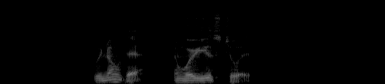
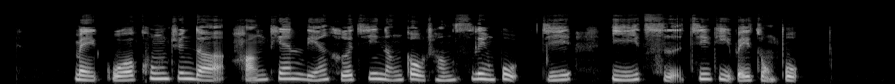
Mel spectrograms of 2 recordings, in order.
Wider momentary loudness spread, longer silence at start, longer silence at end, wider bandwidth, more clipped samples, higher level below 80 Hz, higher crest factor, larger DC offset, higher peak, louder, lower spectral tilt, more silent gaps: first, 14 LU vs 5 LU; first, 0.95 s vs 0.75 s; first, 1.35 s vs 1 s; first, 15.5 kHz vs 11 kHz; neither; second, -80 dBFS vs -72 dBFS; about the same, 20 dB vs 22 dB; neither; second, -30 dBFS vs -2 dBFS; second, -48 LUFS vs -22 LUFS; about the same, -5 dB/octave vs -4 dB/octave; first, 1.49-1.73 s vs none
